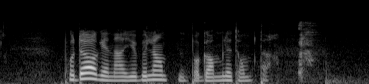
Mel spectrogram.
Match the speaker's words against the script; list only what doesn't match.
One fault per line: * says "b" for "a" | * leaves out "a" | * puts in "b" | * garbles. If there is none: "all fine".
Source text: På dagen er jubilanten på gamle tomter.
all fine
